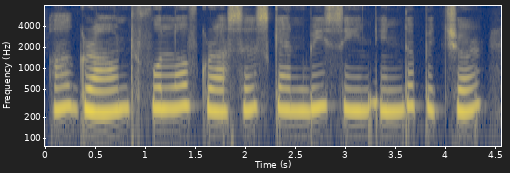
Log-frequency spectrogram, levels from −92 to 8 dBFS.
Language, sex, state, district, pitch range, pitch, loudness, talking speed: English, female, Assam, Kamrup Metropolitan, 250-275 Hz, 260 Hz, -14 LUFS, 145 wpm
